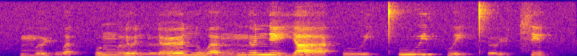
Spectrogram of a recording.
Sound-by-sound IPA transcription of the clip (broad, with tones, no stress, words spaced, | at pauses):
mɵ˨˩ɥwɐ˨k̚pʊ˧ŋ lɵ˨˩nlœː˧n wɐ˨˧ŋ n̪ɵ˥ne˨˥jaː˨˧kuː˨j t̪ʰuː˥jkʷe˨˩jt̪ʰɵ˨˥ɥ t͡sɪ˥k̚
